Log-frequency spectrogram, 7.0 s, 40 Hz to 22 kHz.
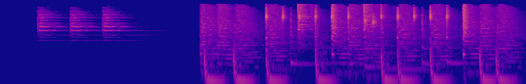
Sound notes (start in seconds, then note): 0.5 bell ringing; 2.6 upbeat music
